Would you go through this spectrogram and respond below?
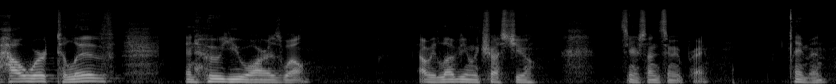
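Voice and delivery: soft, unhurried prayer with long pauses. Real, not acted. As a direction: lead the room quietly in prayer. Leads the congregation in prayer.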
